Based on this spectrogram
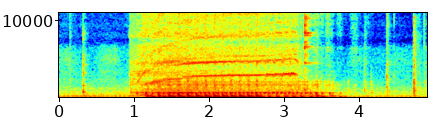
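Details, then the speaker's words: Go-kart small engine, clutch found bad: fires after a second and runs a few seconds at a quick, steady, even putter before shutting off, showing the engine itself is not destroyed. "Oh, that might help. Proof that the engine's not destroyed."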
